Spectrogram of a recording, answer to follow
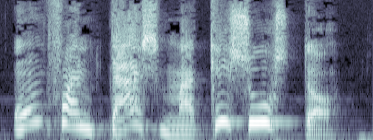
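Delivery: very high, loud alarm; hammed-up storybook fright; frightened cry. A narrator's reading. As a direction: cry out as if seeing a ghost. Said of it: "gritó".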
